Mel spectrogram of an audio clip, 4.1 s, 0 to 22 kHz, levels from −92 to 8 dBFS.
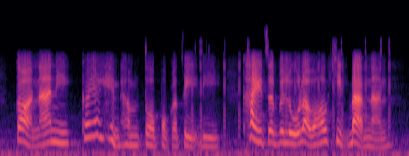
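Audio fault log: throughout: Bluetooth SBC compression, likely. The treble is missing or flickering and gritty quantisation noise rides on the speech, pointing to a starved bit pool near 64 kbps. On a spectrogram the upper sub-bands show as ragged, blotchy patches that switch on and off.
1.92–3.90 s: GSM signalling bursts. A galloping pattern of short buzzes at 217 Hz repetition sits roughly 15 dB under the speech, from a nearby phone's radio bursts rectified by the circuitry. The waveform shows spiky pulse trains, and the spectrogram shows evenly spaced vertical striations.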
